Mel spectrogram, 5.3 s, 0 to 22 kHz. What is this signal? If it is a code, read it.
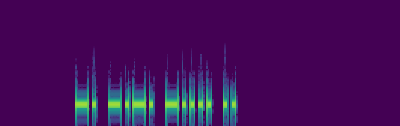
Morse code, heard as a keyed tone, about 21 wpm, 700 Hz. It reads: NC6I
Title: USA Call Signs - 4 Characters - Repeated 2x - 22wpm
